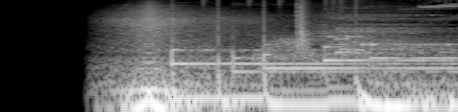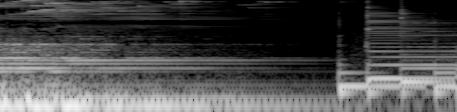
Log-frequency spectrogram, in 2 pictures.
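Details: Ambient instrumental music with plucked string notes that begins after a short silence, swells, fades, then resumes with a new chord near the end, without any deer call.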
